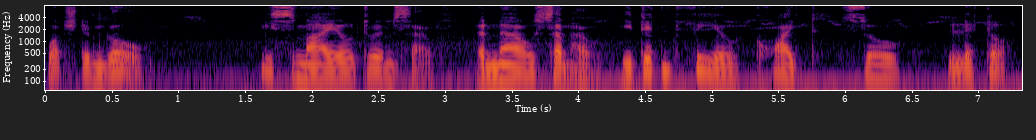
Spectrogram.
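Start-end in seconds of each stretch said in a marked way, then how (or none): none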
